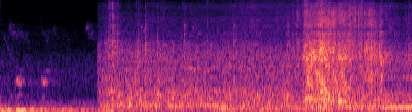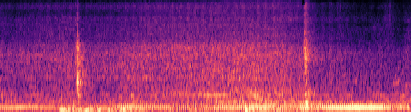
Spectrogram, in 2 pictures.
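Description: A car engine runs with a steady low hum.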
